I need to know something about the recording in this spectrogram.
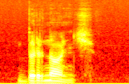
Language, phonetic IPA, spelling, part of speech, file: Polish, [brnɔ̃ɲt͡ɕ], brnąć, verb, Pl-brnąć.ogg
